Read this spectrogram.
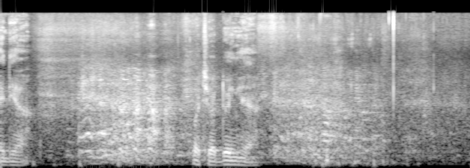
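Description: A crowd laughs softly.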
